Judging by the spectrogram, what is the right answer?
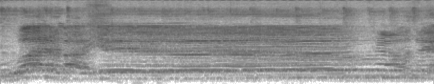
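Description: Children's voices singing together. A quick swoop up and down in pitch is followed by one long held note of about three seconds, with another swoop near the end.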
